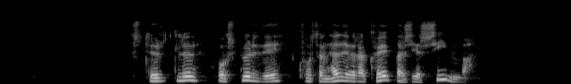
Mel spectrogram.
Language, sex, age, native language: Icelandic, male, 40-49, Icelandic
